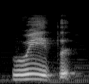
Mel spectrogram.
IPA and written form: wɪð (साथ)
